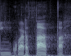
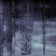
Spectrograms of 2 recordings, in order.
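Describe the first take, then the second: First: Inquartata with Italian vowels, in-kwar-TA-ta; Latin pronunciation. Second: Incortada said the English way, cor like core; anglicized incortada, flat English vowels; English-style pronunciation. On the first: Shown as a demonstration. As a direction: inquartata said as in a Latin language, open a sounds. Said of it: "I should say inquartata". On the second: Real, not acted. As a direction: incortada pronounced as an English speaker would. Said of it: "I'm saying that with an English accent".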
